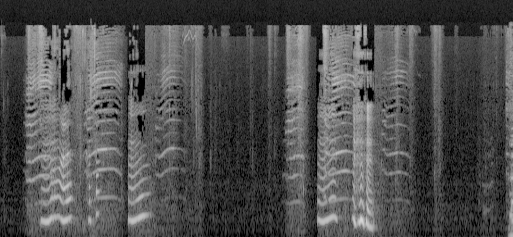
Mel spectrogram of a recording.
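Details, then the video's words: Former stray cat leading its owner to the feeding spot when hungry, giving long drawn-out wavering meows, two close together, a pause, then two more, the last rising sharply, with a brief word spoken at the end. "밥달라고 데리고 가는 고양이"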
